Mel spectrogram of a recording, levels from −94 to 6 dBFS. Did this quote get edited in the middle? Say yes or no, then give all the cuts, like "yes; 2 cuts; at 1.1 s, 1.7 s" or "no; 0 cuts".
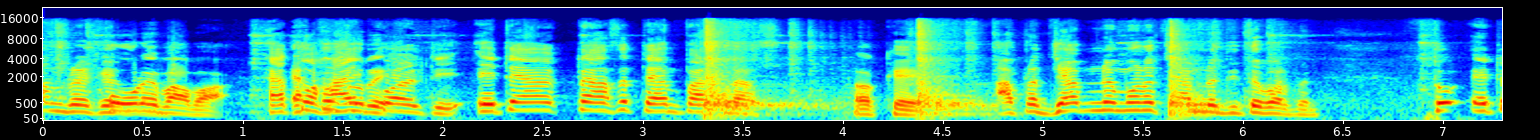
no; 0 cuts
